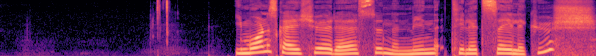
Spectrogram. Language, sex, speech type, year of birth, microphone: Norwegian, female, spontaneous, 1971, Sennheiser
